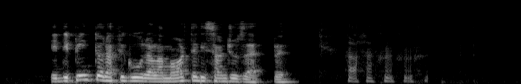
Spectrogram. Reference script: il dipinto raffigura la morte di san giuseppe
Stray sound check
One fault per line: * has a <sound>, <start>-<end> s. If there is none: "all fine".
* has a laugh, 3.2-4.3 s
